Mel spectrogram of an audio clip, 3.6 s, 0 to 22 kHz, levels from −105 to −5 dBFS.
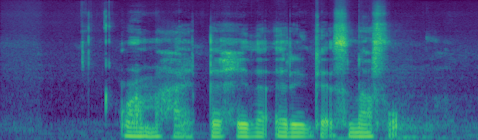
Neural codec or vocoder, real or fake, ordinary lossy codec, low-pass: vocoder, 44.1 kHz, 128 mel bands, Pupu-Vocoder; fake; none; none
